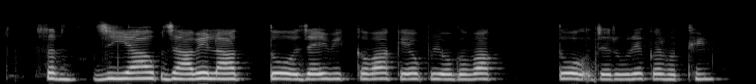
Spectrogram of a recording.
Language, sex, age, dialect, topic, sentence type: Magahi, female, 51-55, Central/Standard, agriculture, question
